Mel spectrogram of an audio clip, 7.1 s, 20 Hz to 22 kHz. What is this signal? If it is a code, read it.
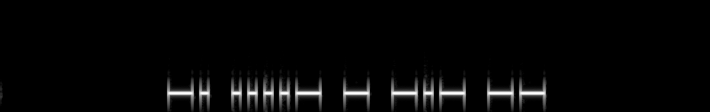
Morse code, heard as a keyed tone, about 15 wpm, 700 Hz. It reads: N4TKM
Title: USA Call Signs - 5 Characters - Repeated 3x - 15wpm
